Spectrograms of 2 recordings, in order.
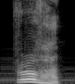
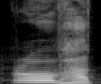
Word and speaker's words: প্রভাত: প্রভাত, প্রভাত আমরা লেখার সময় ঠিক এইভাবেই লিখি, তবে উচ্চারণের সময় পতে ওকার চলে আসে প্রভাত।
